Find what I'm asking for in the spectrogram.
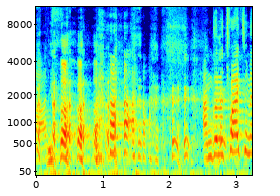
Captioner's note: laughs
